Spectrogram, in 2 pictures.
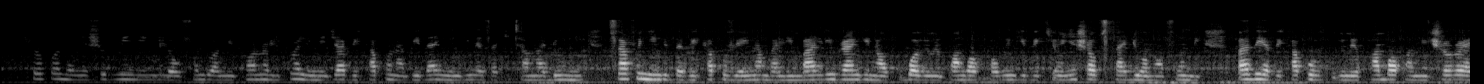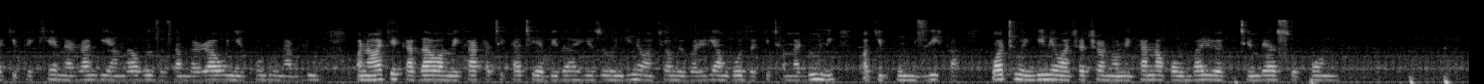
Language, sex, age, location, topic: Swahili, female, 18-24, Nairobi, finance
